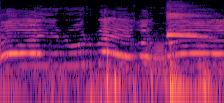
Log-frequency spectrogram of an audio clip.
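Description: Girls' choir singing a Kalenjin folk song: a high voice holds long notes with slight bends in pitch, over drum beats.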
